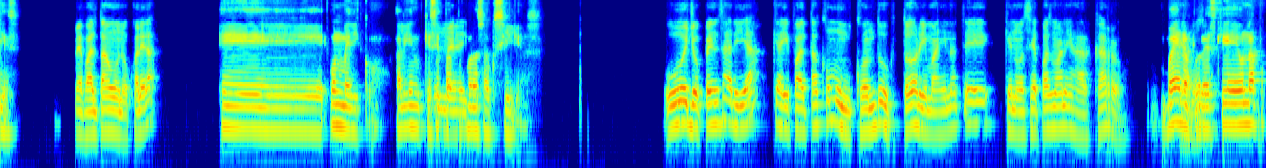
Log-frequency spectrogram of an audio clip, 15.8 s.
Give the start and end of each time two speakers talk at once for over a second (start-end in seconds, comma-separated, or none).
none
